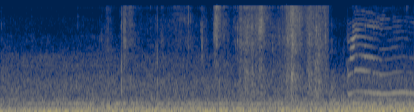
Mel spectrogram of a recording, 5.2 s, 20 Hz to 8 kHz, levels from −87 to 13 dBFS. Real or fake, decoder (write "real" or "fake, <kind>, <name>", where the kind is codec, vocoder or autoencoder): real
